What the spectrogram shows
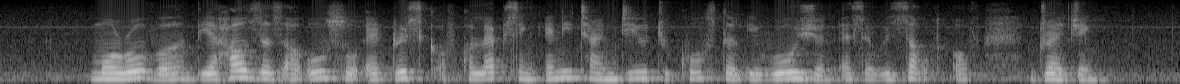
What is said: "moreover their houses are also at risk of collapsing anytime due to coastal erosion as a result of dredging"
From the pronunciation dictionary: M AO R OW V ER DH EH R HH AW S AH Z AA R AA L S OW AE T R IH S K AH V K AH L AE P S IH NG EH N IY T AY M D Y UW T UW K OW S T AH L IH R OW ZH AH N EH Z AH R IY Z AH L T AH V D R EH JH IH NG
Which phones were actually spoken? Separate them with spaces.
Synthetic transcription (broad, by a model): M AO R OW V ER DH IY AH HH AW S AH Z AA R AA L S OW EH T R IH S K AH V K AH L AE P S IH NG EH N IY T AY M D Y UW T UW K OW S T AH L IH R OW ZH AH N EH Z AH R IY Z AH L T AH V D R EH JH IH NG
